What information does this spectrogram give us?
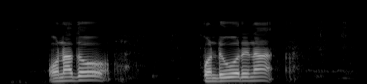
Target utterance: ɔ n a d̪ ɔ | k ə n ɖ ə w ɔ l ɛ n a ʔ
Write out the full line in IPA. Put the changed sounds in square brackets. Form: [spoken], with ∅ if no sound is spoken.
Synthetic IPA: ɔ n a d̪ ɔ | [p] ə [ɳ] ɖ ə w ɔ [ɾ] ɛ n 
